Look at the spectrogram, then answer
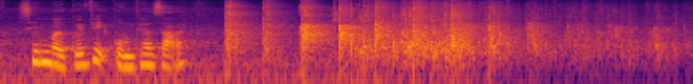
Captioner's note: applause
